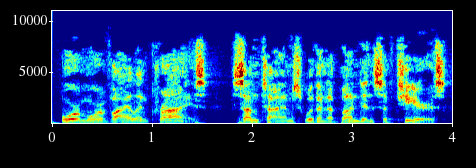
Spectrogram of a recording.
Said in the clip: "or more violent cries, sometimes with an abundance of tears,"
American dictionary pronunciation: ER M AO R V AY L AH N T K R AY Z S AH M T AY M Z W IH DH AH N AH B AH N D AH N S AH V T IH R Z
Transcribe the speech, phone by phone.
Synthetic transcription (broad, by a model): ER M AO R V AY L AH N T K R AY Z S AH M T AY M Z W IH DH AH N AH B AH N D AH N S AH V T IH R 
